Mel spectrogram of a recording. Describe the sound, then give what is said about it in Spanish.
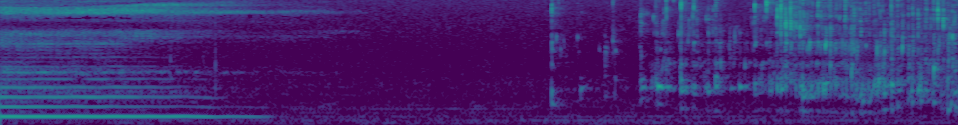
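A sustained musical tone fades out, then after a short quiet stretch water starts falling and dripping in quick, irregular splashes that grow busier until the end. “Cae agua.”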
